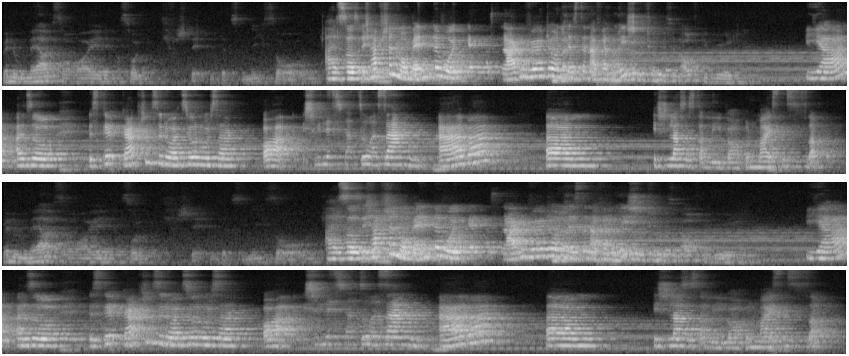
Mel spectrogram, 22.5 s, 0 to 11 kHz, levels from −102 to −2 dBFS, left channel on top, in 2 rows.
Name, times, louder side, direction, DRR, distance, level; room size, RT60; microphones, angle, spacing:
voice 1, 0.0-1.4 1.7-1.9 2.3-2.6 3.2-4.2 4.8-5.2 5.7-6.2 7.3-9.8 12.0-12.2 17.0-17.3 21.5-21.7, left 2 dB, 45° left, 0 dB, 0.5 m, -38 dB
voice 2, 4.3-6.1 6.7-8.4 8.7-8.8 10.7-14.4 14.8-15.0 15.3-16.8 17.1-17.8 18.5-19.2 20.0-22.3, left 2 dB, 75° left, 3 dB, 0.8 m, -25 dB
sound 1, 8.0-21.6, left 2 dB, 40° right, 1.8 m, -47 dB
4.5 x 4.2 x 5.2 m, 1.3 s
head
